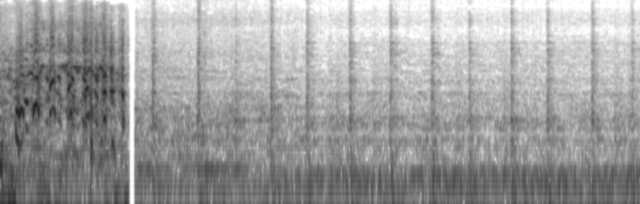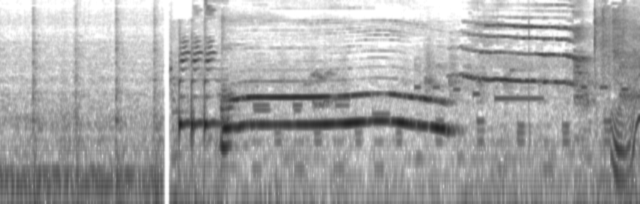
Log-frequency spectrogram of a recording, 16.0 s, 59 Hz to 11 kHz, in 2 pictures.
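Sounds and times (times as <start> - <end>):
steady ticking: 1.7 - 10.1.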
